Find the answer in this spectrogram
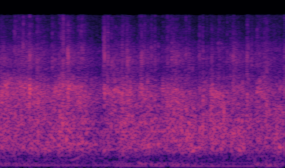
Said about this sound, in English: Give the Lord a good clap for that revelation.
